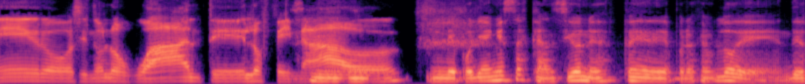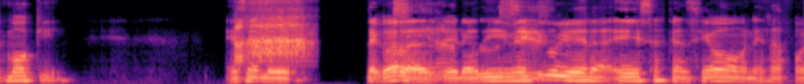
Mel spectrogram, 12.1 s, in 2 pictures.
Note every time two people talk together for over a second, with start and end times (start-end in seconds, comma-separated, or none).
8.9-10.3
